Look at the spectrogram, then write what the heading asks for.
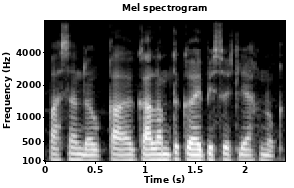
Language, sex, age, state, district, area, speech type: Kashmiri, male, 18-30, Jammu and Kashmir, Kulgam, urban, spontaneous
